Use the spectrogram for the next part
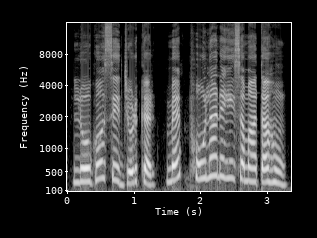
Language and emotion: Hindi, happy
